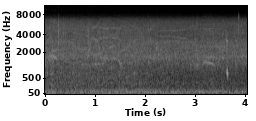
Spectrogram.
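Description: A sheet of paper rustles.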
